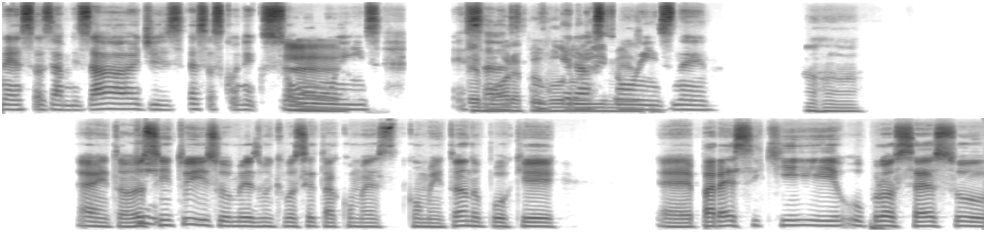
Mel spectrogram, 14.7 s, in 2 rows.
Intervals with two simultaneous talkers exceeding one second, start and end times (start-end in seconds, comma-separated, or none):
3.5-4.9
